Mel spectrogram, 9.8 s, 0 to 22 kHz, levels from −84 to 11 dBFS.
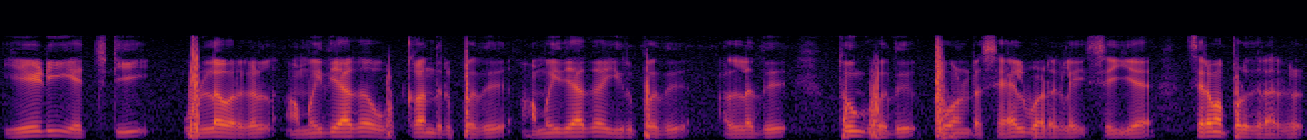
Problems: constant background noise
